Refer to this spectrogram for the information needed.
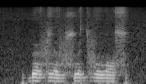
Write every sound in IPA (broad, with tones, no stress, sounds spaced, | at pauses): ɠ œ˧ v l ə˨ v sʷ ɛ˦ d v ʊ˧ l ɔ˨ s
